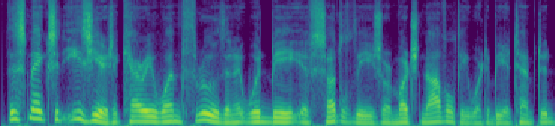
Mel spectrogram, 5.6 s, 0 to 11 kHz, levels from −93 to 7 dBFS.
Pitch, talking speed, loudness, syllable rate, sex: 125 Hz, 225 wpm, -16 LUFS, 6.0 syllables/s, male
